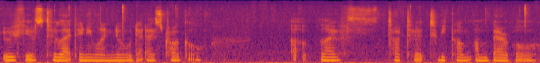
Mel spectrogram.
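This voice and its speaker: A woman playing a withdrawn, depressed patient in her twenties in an amateur radio drama, speaking haltingly. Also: mid-range voice, creaky, warm tone, slight background noise, rough recording. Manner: hesitant, halting, breaking into whispers. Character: withdrawn, depressed twenty-three-year-old patient confessing painfully. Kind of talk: amateur radio drama acting, confessional monologue.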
